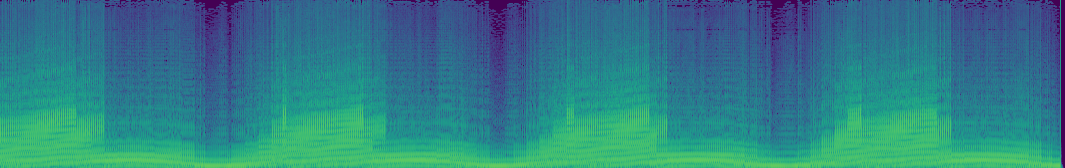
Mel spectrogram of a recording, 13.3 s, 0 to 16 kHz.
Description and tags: quantum radio snap033
Experimental QM synthesis resulting sound.
drone, soundeffect, sci-fi, experimental, noise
